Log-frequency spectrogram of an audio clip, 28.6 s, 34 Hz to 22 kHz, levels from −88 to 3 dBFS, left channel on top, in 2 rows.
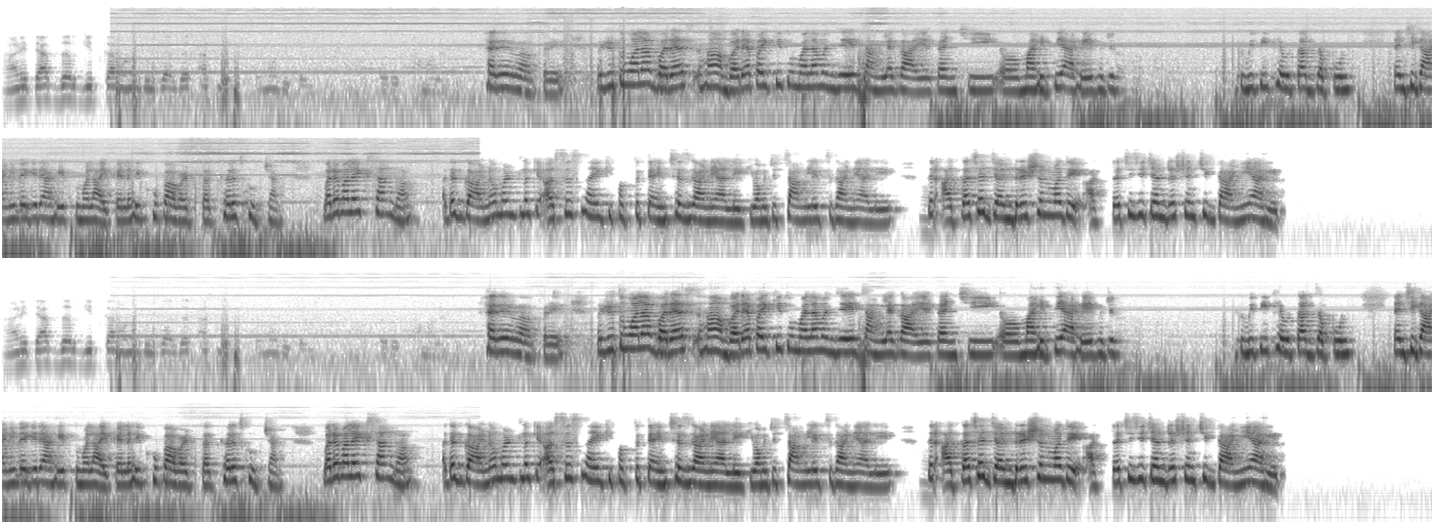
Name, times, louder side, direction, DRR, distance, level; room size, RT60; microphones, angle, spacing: voice 1, 0.0-4.7 5.6-6.1 11.1-11.7 12.2-12.9 14.1-14.3 16.6-17.0 22.4-22.5 23.5-23.8, left 3 dB, 30° left, 1.4 m, -50 dB
sound 1, 1.1-19.1, left 5 dB, 65° left, 1.8 m, -45 dB
voice 2, 4.8-11.2 12.3-27.1, right 4 dB, 20° right, 0.4 m, -25 dB
sound 2, 9.3-17.7, left 3 dB, 50° left, 0.7 m, -41 dB
head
